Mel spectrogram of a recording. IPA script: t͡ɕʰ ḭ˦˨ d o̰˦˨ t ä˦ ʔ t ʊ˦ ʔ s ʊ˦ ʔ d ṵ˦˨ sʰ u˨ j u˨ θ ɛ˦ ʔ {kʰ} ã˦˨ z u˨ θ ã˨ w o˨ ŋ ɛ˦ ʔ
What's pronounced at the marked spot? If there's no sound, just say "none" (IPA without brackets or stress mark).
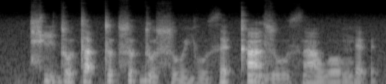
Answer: kʰ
